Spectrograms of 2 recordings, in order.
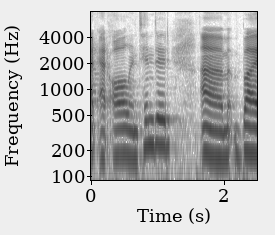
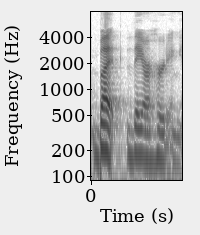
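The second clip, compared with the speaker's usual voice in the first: usual speaking voice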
